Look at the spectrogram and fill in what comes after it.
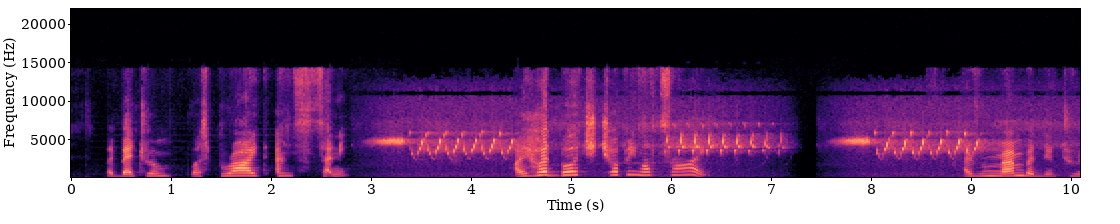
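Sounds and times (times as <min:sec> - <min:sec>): bird chirping: 0:02.9 - 0:10.0.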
